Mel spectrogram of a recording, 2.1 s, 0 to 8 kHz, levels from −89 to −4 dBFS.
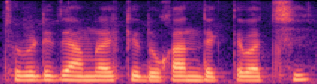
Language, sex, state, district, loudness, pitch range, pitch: Bengali, male, West Bengal, Cooch Behar, -17 LUFS, 140-155 Hz, 150 Hz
